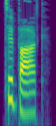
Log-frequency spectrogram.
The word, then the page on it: typic: British English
